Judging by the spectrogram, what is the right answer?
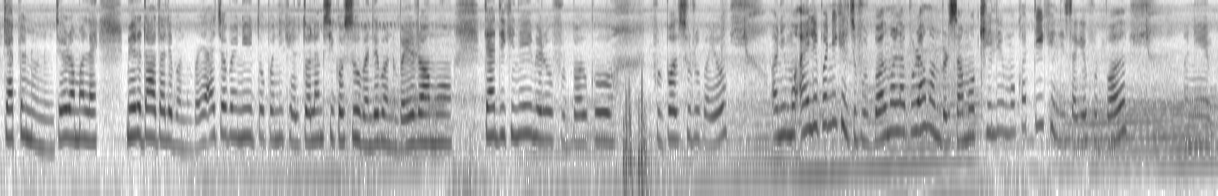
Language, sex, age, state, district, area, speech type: Nepali, female, 18-30, West Bengal, Kalimpong, rural, spontaneous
